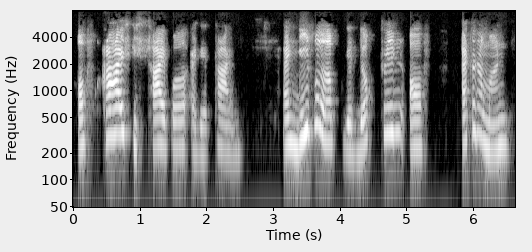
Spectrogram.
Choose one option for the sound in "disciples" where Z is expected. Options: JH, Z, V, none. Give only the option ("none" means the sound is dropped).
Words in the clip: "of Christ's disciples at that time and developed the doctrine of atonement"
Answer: none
